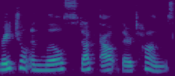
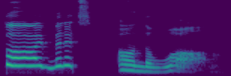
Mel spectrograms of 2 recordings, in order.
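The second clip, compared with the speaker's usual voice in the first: slow, loud stern command; stern monitor; 8 dB louder, much slower than usual. A narrator's reading. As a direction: lay down the punishment slowly. Monitor voice punishing.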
